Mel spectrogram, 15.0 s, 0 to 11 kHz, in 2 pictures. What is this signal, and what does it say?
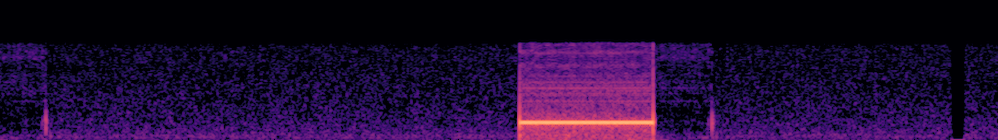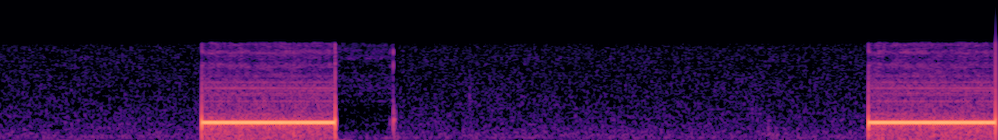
Ringback tone (Europe, 425 Hz).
